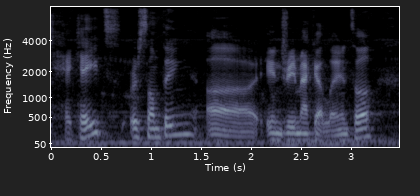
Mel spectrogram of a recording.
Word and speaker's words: Hecate: Yeah, I think I know that a bunch of casters were pronouncing Hecate differently, and they finally come around to Hecate because that's what we've been saying from the beginning, because it's a Greek word.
